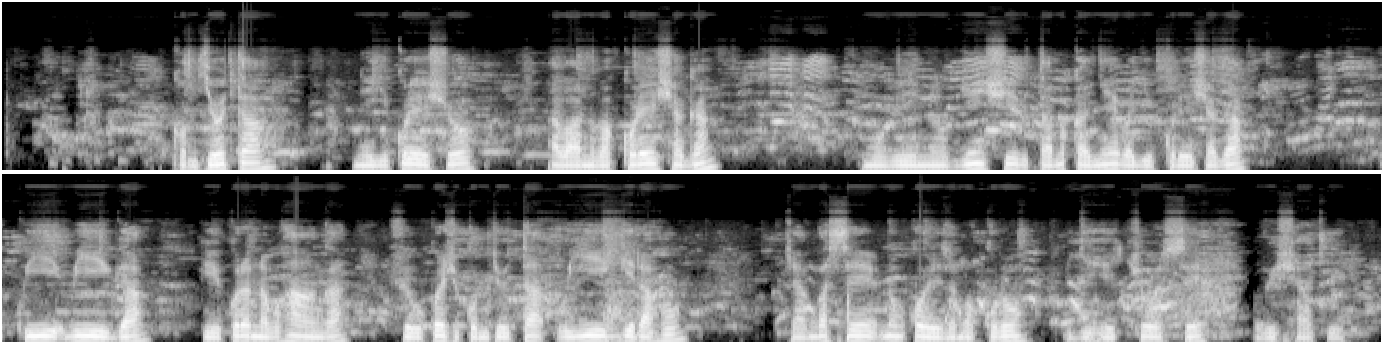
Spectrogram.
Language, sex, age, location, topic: Kinyarwanda, male, 36-49, Musanze, government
